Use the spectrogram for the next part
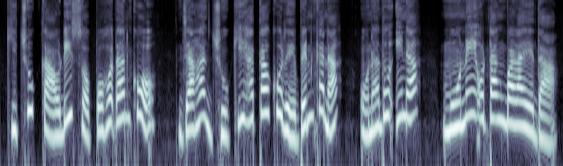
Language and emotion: Santali, surprised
